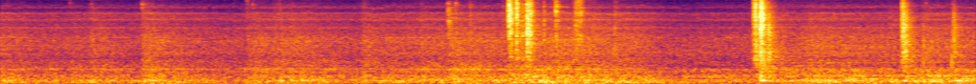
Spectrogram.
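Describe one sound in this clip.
A thin metal sheet rattles and clinks as a hand handles it.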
